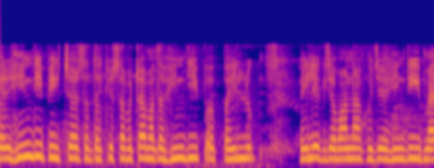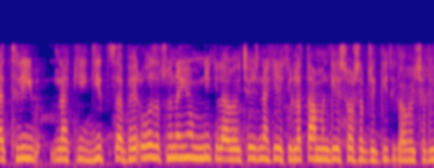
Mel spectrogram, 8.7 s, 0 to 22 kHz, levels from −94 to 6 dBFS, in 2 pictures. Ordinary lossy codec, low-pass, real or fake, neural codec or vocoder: none; 7.2 kHz; real; none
